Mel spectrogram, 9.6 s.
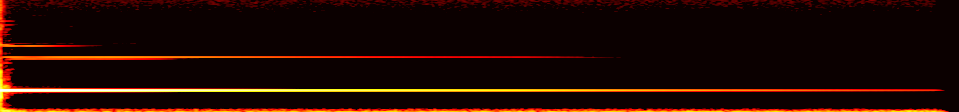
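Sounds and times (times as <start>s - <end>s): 
saron note: 0.0s - 6.2s.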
